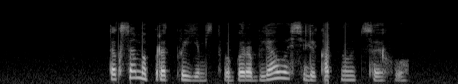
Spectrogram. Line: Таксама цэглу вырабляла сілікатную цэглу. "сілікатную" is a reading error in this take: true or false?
false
